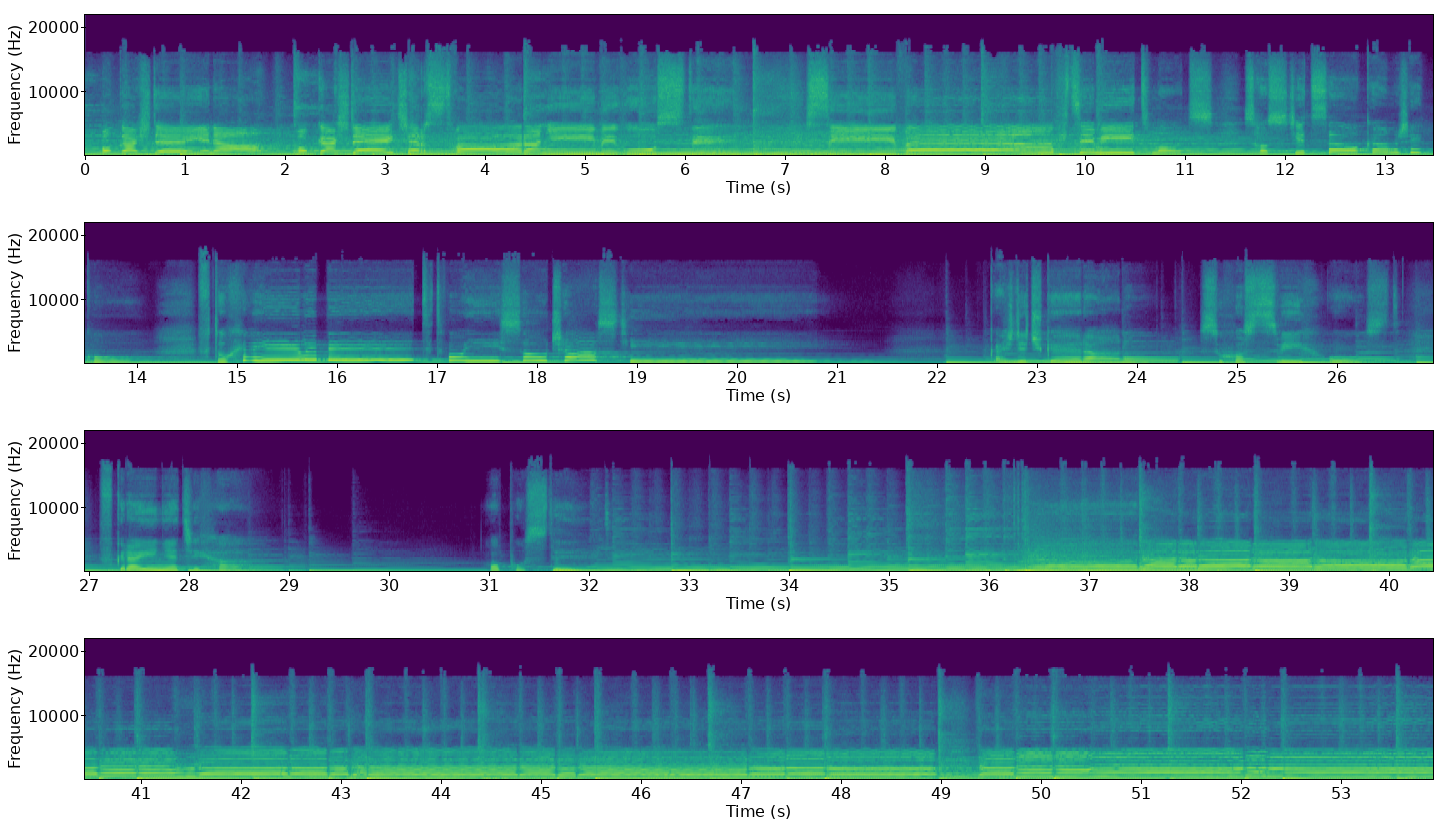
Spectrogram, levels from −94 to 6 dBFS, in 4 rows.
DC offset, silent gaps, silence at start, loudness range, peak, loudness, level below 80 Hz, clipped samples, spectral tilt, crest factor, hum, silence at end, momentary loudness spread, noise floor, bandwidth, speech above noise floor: under 0.1%; none; 0 s; 8 LU; 0 dBFS; -15 LUFS; -28 dBFS; under 0.1%; -5.5 dB/octave; 16 dB; none; 0 s; 10 LU; -40 dBFS; 17 kHz; 22 dB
